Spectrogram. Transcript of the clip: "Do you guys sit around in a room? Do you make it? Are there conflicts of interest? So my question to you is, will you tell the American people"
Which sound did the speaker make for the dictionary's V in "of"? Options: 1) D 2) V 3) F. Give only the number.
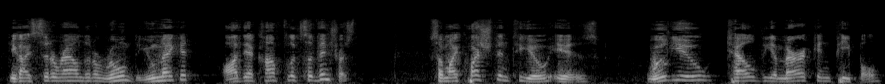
2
